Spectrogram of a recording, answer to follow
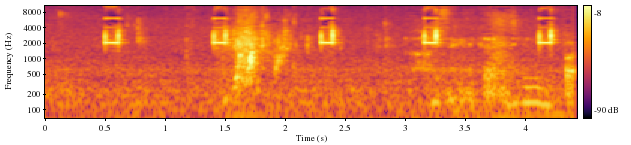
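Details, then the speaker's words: Heart rate monitor during diving reflex demonstration, man submerging face in cold water: high short beeps per heartbeat, irregular at roughly 65 a minute, with voice and splash; heart rate then slowed dramatically. "Listen to that beeping. That's his heart rate."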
